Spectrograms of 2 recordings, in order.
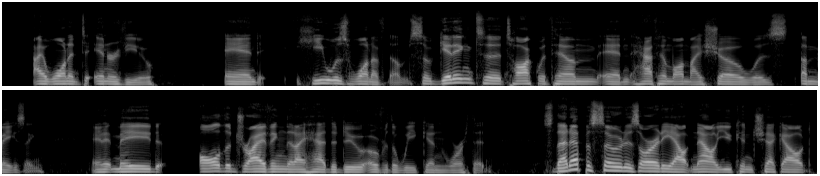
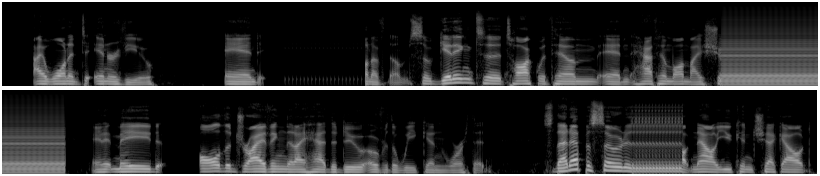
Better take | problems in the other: first | audio freezing; at 3 s for 1 s, at 7 s for 1.5 s and at 14 s

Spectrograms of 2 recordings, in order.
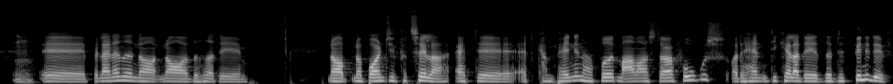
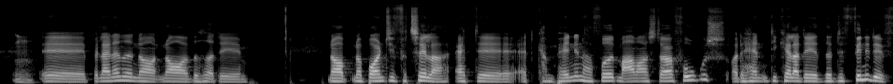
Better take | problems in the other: second | muffled; slightly; fading above 4 kHz

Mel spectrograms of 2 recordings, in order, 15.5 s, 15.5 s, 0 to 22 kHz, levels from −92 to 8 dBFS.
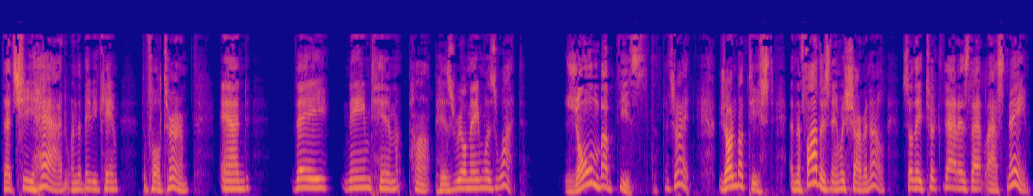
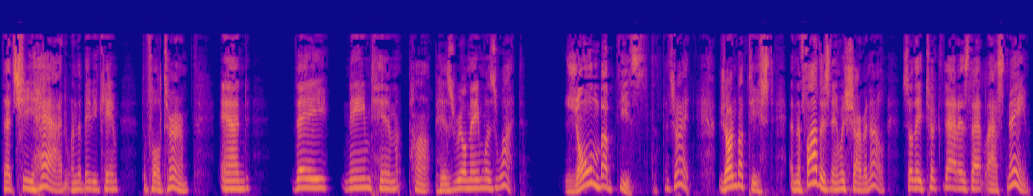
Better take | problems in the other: neither | garbled, watery; slightly; nothing above 10.5 kHz; the same in both

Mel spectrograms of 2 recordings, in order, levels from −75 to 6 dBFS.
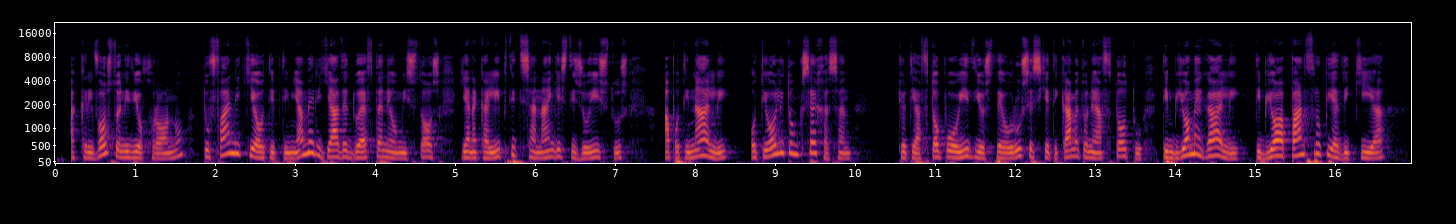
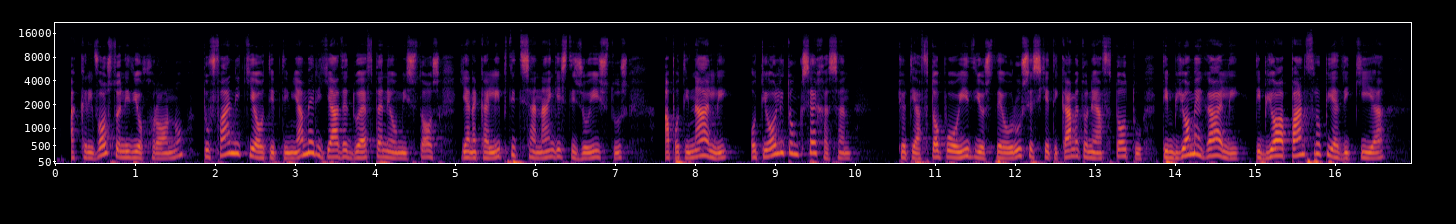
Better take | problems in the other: neither | none

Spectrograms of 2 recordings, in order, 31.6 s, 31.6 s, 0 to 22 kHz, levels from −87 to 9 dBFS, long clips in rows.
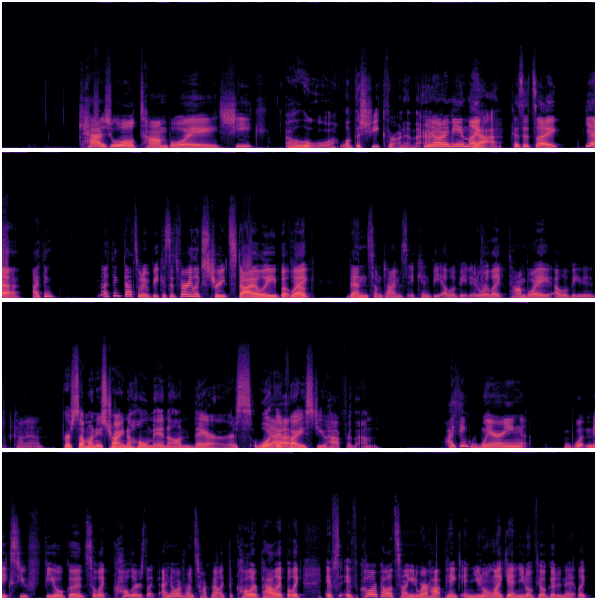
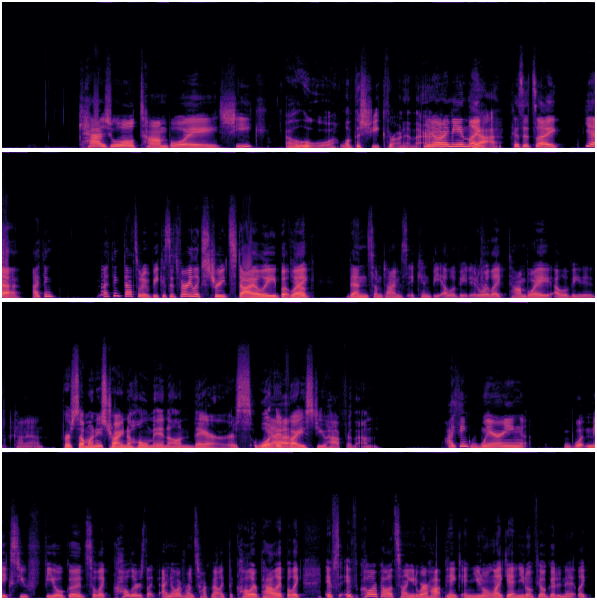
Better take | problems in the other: neither | none

